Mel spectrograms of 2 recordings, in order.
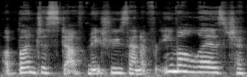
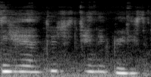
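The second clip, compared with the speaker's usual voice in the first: high, breathless whisper to a dog; whispered puppy voice; 6 semitones higher than usual. Acted. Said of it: "Sorry for my puppy voice".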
